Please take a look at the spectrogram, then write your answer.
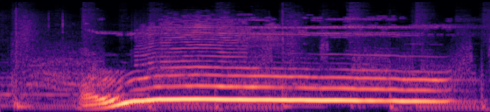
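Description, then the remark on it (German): A single loud howl in the style of a werewolf on a full-moon night, sweeping up in pitch and then holding a long, steady wail for about two seconds before tapering off. “Und der Werwolf jault.”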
